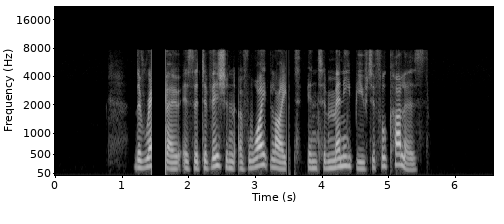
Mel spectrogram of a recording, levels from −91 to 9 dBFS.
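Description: Packet loss on an ADPCM call cuts hard silent holes at 1.45 to 1.71 s, about 210 ms before "is a division of", and at 3.47 to 3.64 s, where 100 ms drops out in scattered gaps before "into many beautiful". The decoder's predictor loses step with the sender, so each re-entry sounds briefly rough.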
